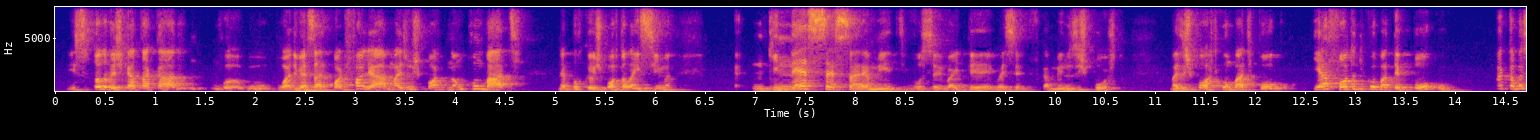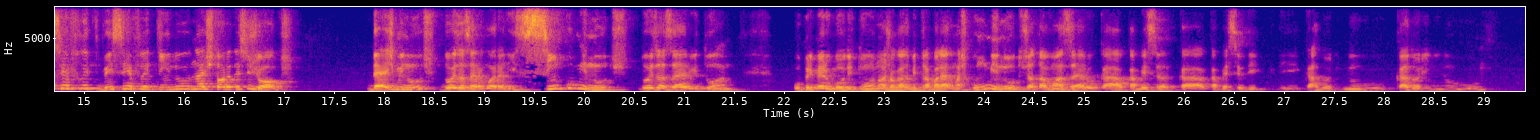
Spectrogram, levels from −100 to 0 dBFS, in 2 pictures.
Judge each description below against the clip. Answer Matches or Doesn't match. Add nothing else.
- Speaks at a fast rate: Matches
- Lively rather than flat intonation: Matches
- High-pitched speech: Doesn't match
